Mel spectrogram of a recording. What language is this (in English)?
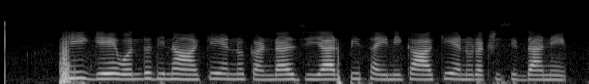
Kannada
